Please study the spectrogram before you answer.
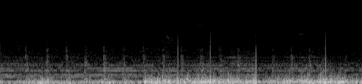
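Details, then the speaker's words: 1997 4WD Dodge Ram, raised front wheel rocked by hand both horizontally and vertically: sharp irregular clicks from play in a worn front wheel bearing (hub assembly to be replaced); horizontal-only play would point to tie rod end instead. "okay now if you just hear it this way well then you going to look at like your tie rod end or something like that make sure that's not what you're listening to but you'll notice if I do this vertically I got the same thing"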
